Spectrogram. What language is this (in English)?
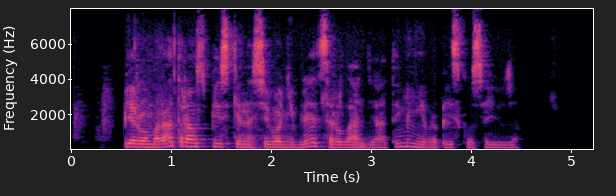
Russian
